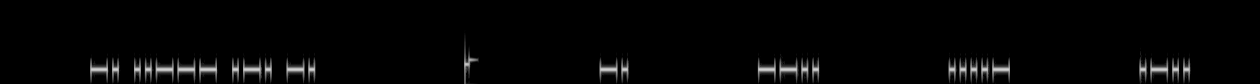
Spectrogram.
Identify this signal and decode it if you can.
Morse code, heard as a keyed tone, about 22 wpm, spaced as for 9 wpm, 700 Hz. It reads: N2RN NZ4L
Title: USA Call Signs - 8x Character Spacing - 22wpm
